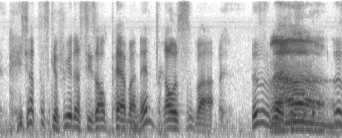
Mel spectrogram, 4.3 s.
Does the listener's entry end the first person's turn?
No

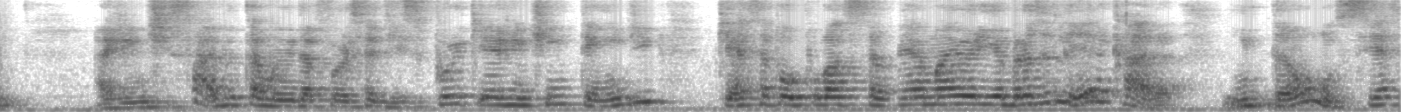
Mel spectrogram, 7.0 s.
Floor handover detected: No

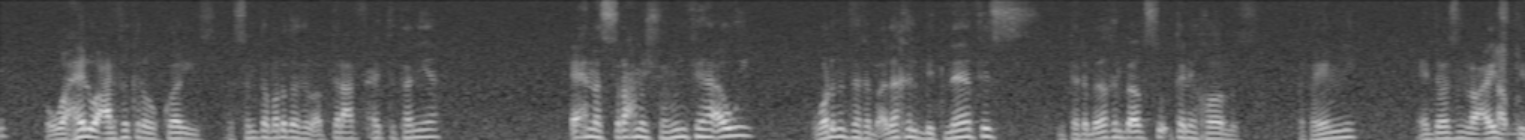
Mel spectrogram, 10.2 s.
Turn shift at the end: No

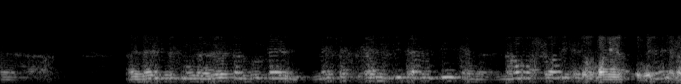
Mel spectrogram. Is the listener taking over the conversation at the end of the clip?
Yes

